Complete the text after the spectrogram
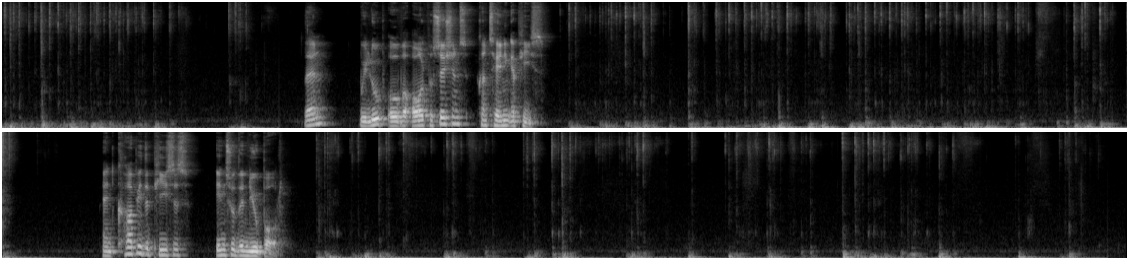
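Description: Keys on a keyboard clatter as someone types in quick bursts.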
